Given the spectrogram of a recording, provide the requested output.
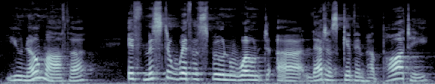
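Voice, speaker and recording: A woman playing a sweet, sociable elderly aunt in an old-time radio comedy, fussing and gently coaxing. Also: medium pitch.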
